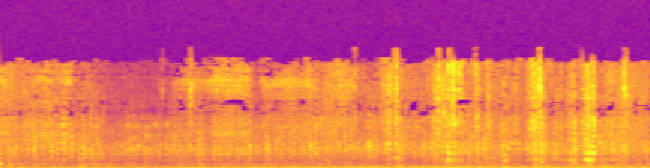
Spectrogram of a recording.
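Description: Steady low rumble inside a car, with a hum that comes in for about two seconds midway, and faint clicks and rustles of a paper food box being handled during eating.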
